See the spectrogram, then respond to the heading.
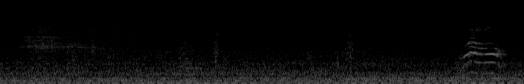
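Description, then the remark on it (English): A cat purrs steadily and loudly, a continuous low rumbling throughout, with a short meow rising near the end. “Oh my god, just purring up a storm.”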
